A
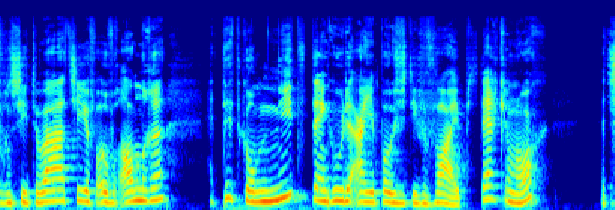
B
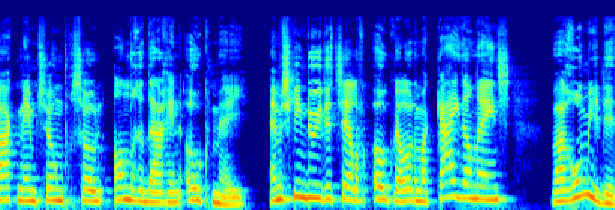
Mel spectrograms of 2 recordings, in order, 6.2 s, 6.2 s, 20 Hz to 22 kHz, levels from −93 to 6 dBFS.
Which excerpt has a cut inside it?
B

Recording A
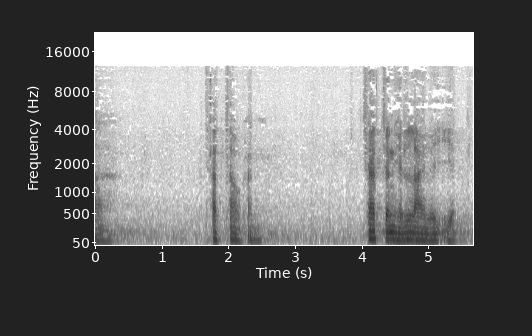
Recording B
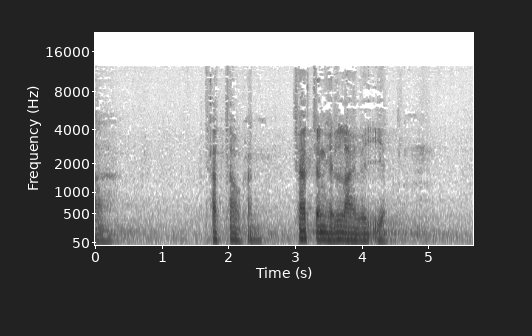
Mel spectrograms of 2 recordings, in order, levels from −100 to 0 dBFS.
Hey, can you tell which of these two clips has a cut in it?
B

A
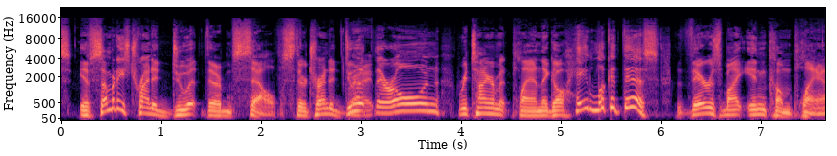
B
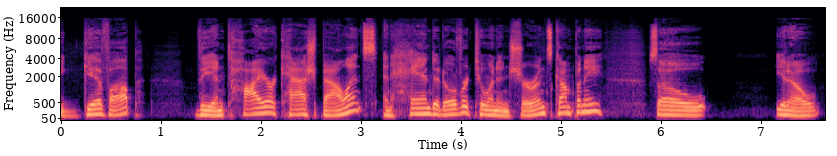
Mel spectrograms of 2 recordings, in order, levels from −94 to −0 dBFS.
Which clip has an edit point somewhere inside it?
A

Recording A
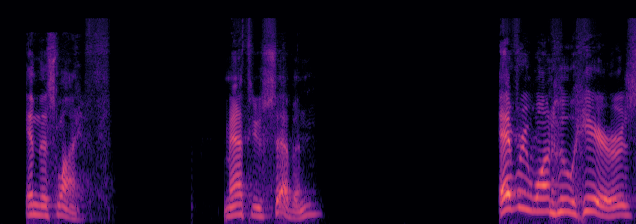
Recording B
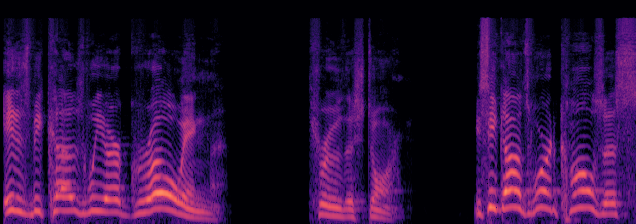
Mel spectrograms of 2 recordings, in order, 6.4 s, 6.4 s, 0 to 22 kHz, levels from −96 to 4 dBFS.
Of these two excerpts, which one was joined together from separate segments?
B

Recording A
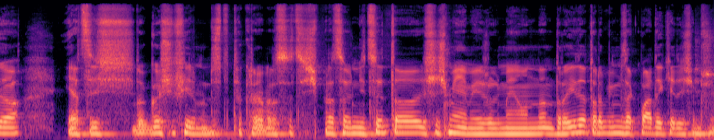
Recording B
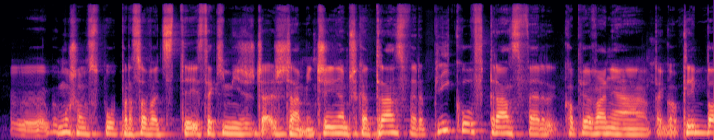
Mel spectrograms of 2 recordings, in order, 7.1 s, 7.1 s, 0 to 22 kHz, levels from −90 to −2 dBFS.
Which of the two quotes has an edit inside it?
A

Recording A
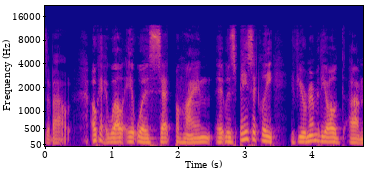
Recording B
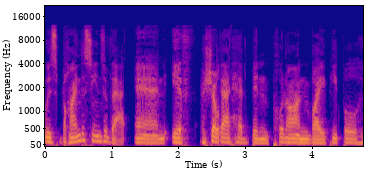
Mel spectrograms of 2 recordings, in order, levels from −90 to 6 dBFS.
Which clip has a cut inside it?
B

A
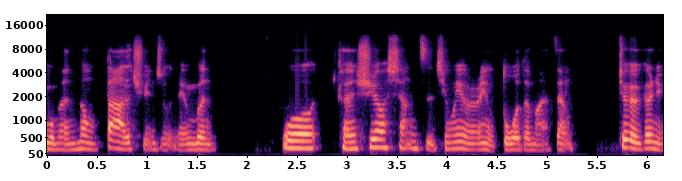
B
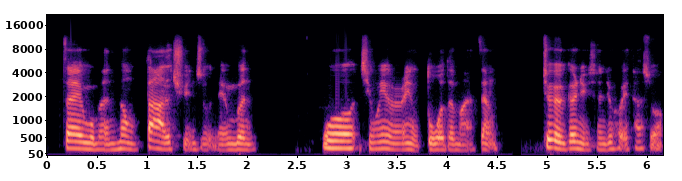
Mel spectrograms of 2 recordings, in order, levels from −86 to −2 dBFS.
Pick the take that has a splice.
B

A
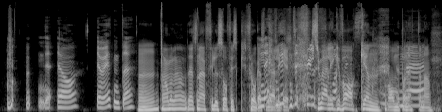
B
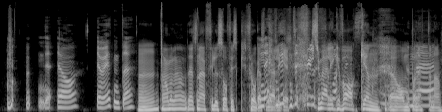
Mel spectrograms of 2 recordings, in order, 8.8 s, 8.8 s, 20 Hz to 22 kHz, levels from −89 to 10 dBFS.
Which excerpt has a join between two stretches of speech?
A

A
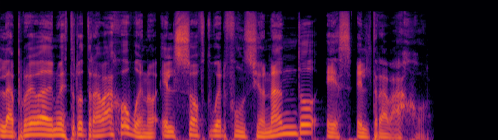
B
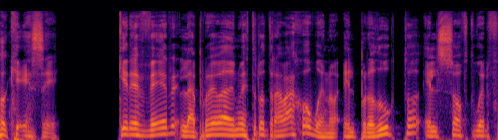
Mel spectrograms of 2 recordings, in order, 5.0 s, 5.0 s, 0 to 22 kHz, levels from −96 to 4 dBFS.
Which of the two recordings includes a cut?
A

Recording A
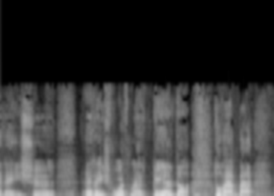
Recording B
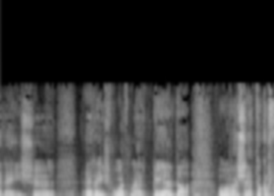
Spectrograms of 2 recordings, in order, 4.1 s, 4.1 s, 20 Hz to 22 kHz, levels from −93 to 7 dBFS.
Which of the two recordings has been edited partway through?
A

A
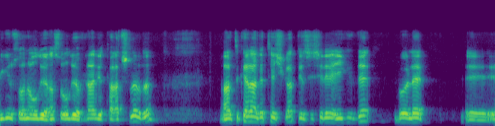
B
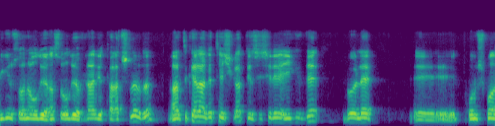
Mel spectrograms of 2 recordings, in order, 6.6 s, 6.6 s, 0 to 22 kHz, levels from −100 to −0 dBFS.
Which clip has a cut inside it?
B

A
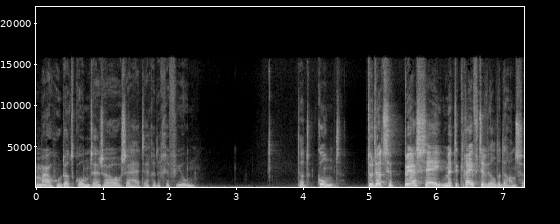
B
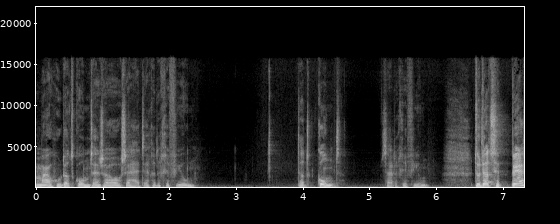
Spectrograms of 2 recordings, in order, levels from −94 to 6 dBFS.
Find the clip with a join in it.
A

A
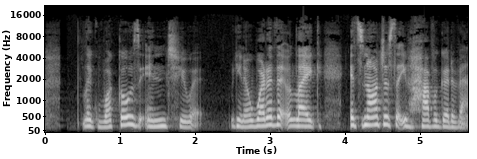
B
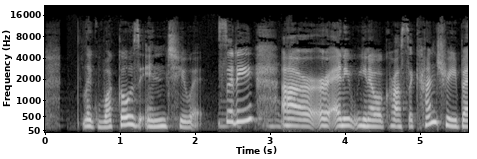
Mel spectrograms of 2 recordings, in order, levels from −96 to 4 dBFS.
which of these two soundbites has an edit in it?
B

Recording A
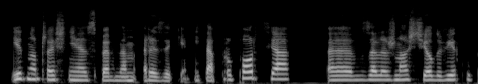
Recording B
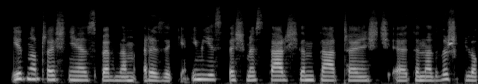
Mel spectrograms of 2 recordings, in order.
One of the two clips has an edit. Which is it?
B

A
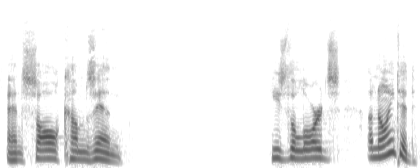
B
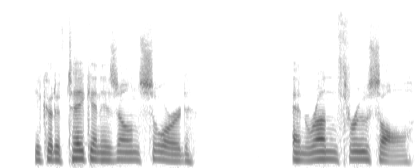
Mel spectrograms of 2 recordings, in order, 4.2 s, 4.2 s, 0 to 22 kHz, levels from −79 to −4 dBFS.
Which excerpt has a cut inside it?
A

